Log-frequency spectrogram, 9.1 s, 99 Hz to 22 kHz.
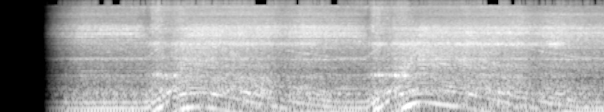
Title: m50 ticking sound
